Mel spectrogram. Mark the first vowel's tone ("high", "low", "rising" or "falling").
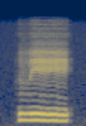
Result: low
